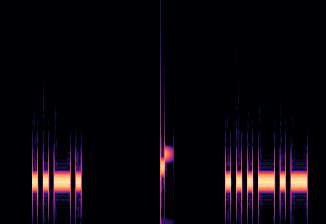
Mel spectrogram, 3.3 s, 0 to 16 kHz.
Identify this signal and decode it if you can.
Morse code, heard as a keyed tone, about 22 wpm, 700 Hz. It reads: F <SK>
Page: This rapid-fire timing is geared to push your ICR (Instant Character Recognition) skills.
